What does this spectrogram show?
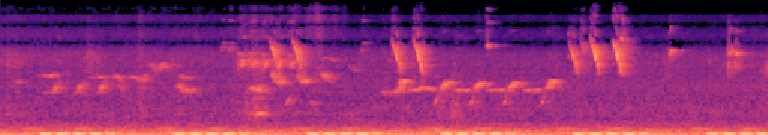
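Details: White-rumped shama delivering a rich mix of fluty whistled phrases and quick sharp chirps, set against steady bursts of deep pulsing thumps recurring roughly every two seconds.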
